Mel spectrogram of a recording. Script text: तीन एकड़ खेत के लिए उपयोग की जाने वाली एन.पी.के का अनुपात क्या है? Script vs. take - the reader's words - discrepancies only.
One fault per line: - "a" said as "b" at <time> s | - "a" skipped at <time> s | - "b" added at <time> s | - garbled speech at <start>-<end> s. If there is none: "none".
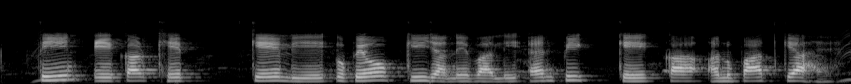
none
